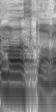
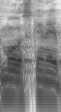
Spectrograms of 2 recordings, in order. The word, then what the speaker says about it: Moleskine: Use the, you know, I love a good, you know, Moleskine notebook that I, and you can't pronounce it Moleskine. It's a Moleskine, by the way.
